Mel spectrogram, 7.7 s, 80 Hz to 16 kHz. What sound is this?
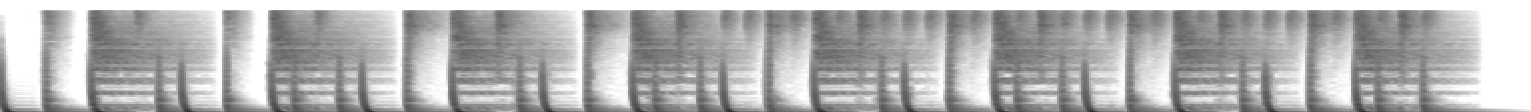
TR LOOP 0302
